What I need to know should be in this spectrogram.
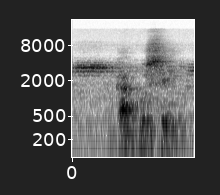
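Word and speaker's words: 学生: আলাদা হয়ে যায় অর্থাৎ আসলে এখানে আসল উচ্চারণটা হবে গাকু গাকুসে এই এখানে কু অক্ষরটা ওরা ব্যবহার করে গাকু যার কারণে এখানে লেখার সময় আমরা কু লিখবো কিন্তু বলার সময় কুটা ইগনোর করবো তাহলে গা কু গা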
